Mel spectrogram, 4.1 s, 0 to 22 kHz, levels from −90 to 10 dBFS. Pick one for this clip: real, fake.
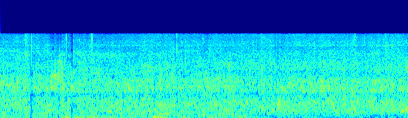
fake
